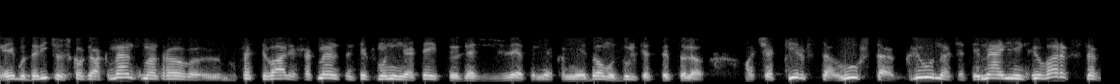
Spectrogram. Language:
Lithuanian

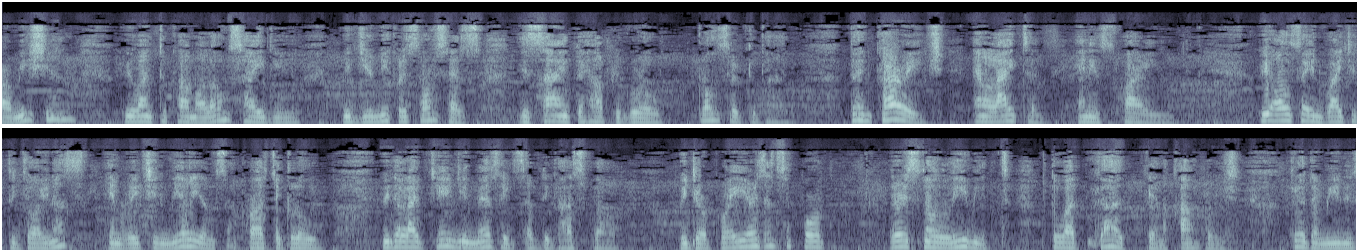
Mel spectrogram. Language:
Filipino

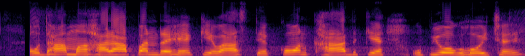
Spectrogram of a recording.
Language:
Maithili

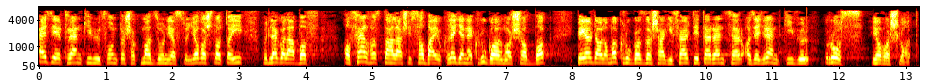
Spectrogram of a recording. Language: Hungarian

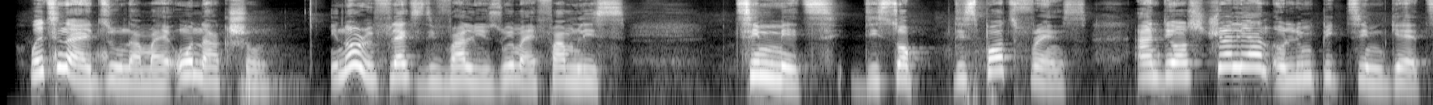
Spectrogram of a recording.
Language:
Nigerian Pidgin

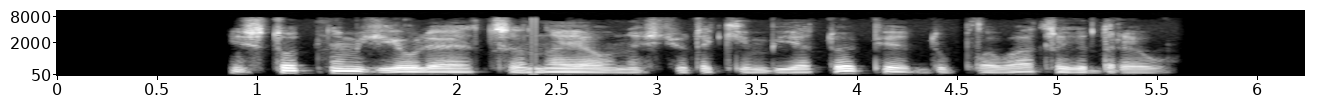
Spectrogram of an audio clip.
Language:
Belarusian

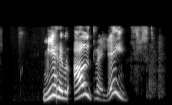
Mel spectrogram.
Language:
Icelandic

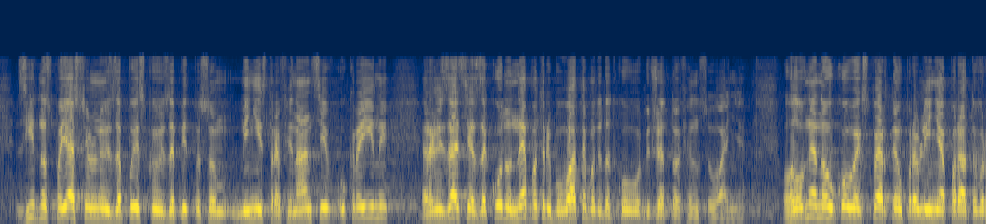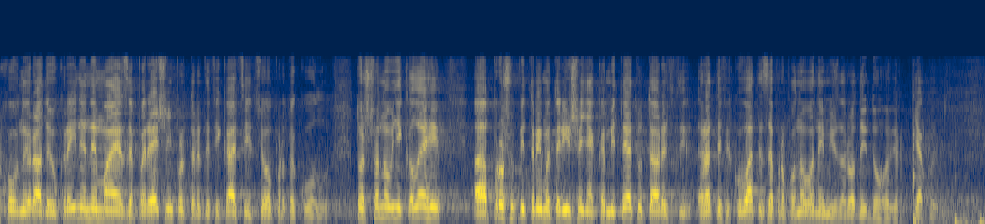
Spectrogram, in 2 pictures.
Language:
Ukrainian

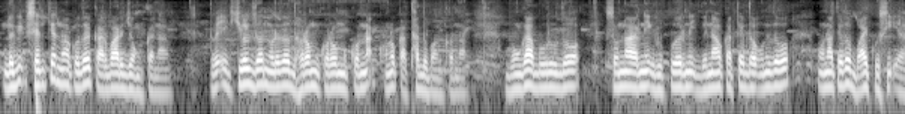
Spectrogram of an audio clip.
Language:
Santali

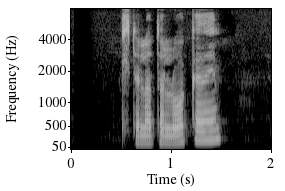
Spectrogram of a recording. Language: Icelandic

